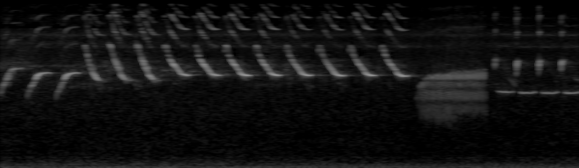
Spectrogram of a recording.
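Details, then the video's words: Belgian canary, singing to stimulate females and warm up other canaries, delivers an even series of slurred descending notes about three per second, then a short harsh buzz and clipped high chips. "Corner to Warm Up Belgian Canaries and Fire Up Females"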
